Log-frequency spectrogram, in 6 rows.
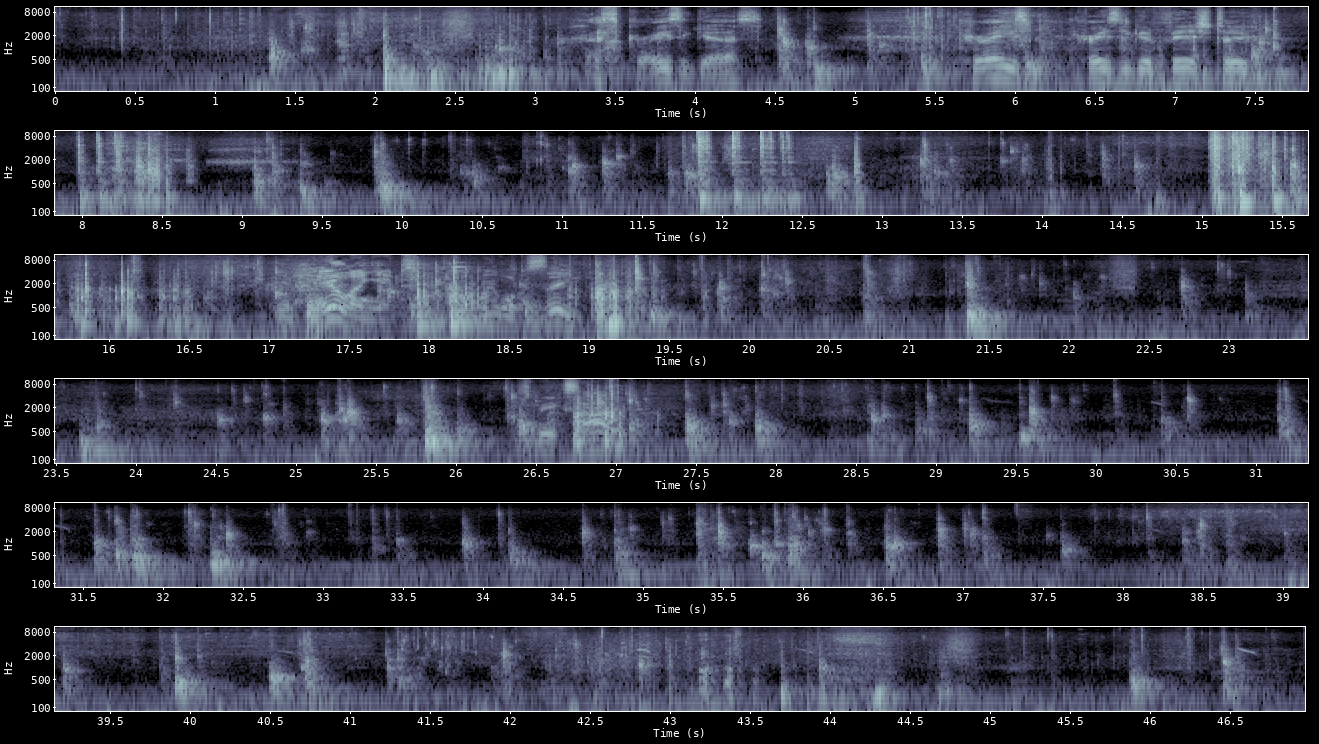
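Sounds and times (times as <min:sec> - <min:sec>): irregular knocks and clicks: 0:04.4 - 0:17.0
clicks and knocks: 0:11.1 - 0:16.6.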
